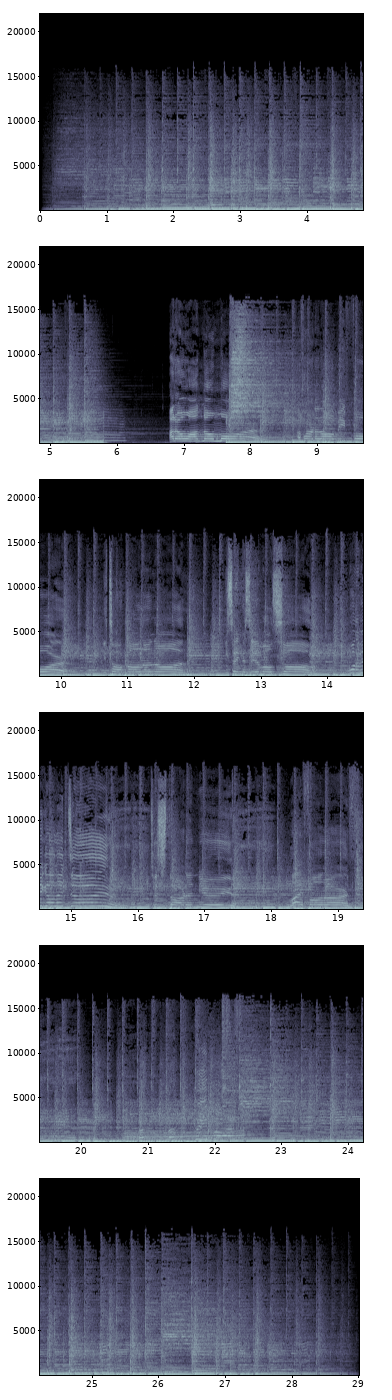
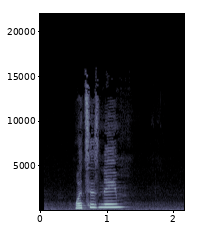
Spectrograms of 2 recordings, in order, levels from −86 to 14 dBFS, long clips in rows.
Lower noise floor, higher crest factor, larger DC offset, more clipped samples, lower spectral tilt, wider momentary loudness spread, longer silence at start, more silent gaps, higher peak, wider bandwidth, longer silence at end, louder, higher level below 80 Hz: about the same, -51 dBFS vs -50 dBFS; about the same, 16 dB vs 14 dB; neither; neither; about the same, -4.5 dB/octave vs -4 dB/octave; about the same, 6 LU vs 8 LU; second, 0.15 s vs 0.55 s; neither; about the same, -2 dBFS vs -4 dBFS; first, 17 kHz vs 15 kHz; second, 0.15 s vs 0.9 s; about the same, -17 LUFS vs -17 LUFS; first, -30 dBFS vs -54 dBFS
